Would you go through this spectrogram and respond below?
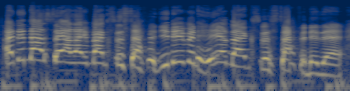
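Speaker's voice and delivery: high, fast, incredulous denial; rapid, high-pitched mock outrage; playful indignant protest. Real, not acted. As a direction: protest the silly guess at speed. Protests chat's absurd guesses.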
